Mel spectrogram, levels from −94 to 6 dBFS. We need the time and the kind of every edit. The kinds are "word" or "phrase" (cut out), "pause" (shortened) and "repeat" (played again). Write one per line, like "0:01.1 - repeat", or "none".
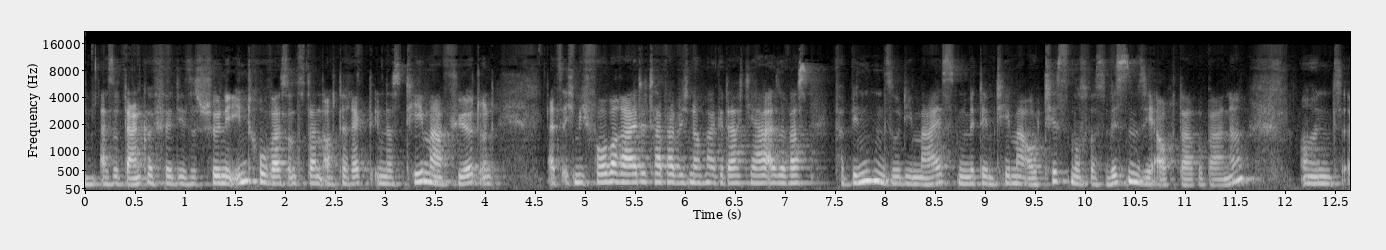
none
